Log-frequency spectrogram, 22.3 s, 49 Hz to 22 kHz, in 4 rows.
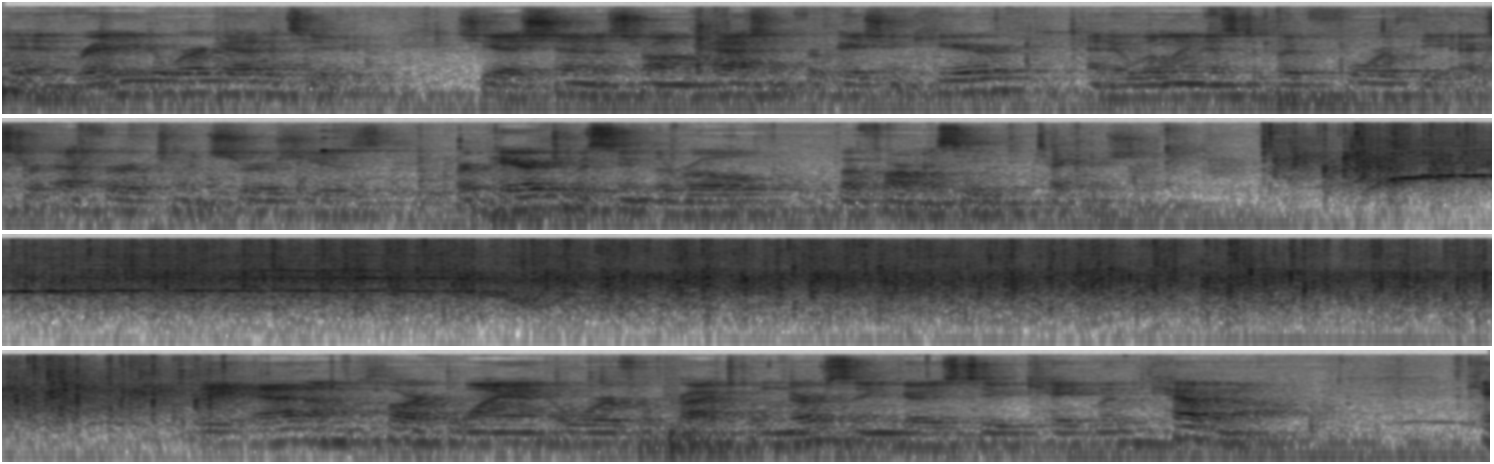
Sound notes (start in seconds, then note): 10.3 audience cheers and applauds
